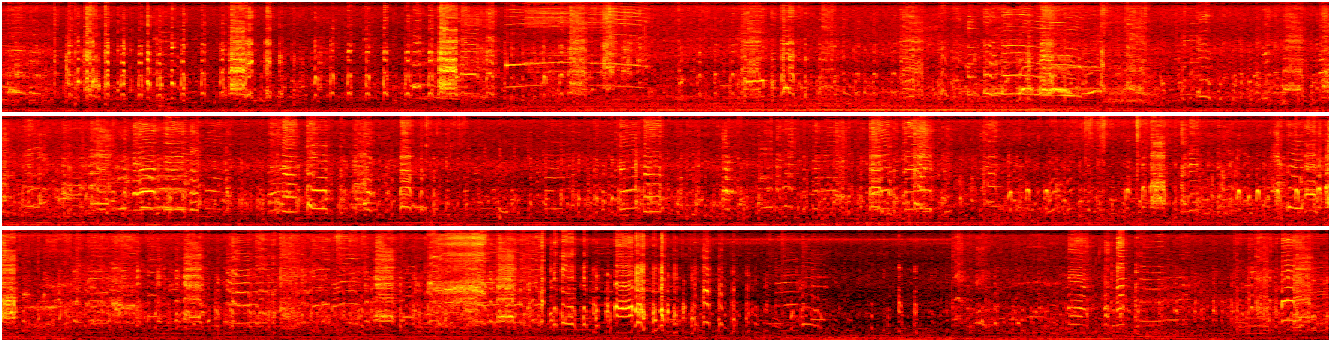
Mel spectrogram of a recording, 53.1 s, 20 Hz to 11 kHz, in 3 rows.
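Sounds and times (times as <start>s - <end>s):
chickens clucking and squawking: 0.0s - 53.0s
rooster crowing: 6.7s - 8.8s, 13.2s - 15.0s.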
